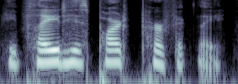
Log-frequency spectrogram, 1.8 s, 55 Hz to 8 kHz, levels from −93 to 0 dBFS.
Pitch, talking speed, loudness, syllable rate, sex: 190 Hz, 170 wpm, -19 LUFS, 4.2 syllables/s, female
